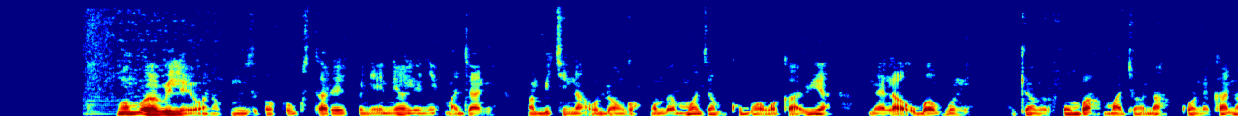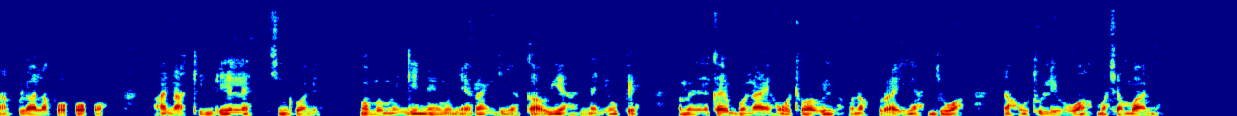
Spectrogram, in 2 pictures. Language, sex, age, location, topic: Swahili, male, 25-35, Nakuru, agriculture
